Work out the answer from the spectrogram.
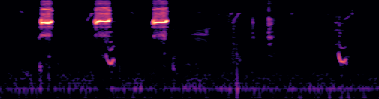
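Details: Grey francolin in the crossing season giving three loud, harsh, high squawking notes about threequarters of a second apart, followed by faint scattered softer notes and a quiet background.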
